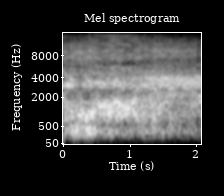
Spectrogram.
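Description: A steady, airy hiss of noise, the whoosh of a radio station jingle's transition sound effect.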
